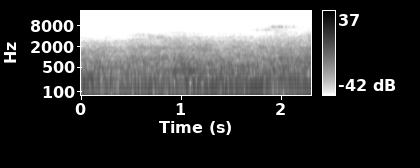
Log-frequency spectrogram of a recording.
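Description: Low, steady room noise with a faint low murmur and no distinct events.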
